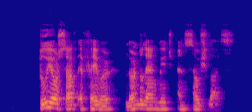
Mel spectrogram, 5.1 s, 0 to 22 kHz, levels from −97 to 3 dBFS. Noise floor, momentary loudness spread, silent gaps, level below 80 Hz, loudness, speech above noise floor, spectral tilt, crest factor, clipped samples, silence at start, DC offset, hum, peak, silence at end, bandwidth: under -90 dBFS; 18 LU; none; -76 dBFS; -33 LUFS; over 57 dB; -5 dB/octave; 18 dB; under 0.1%; 0.8 s; under 0.1%; none; -16 dBFS; 0.45 s; 7.8 kHz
